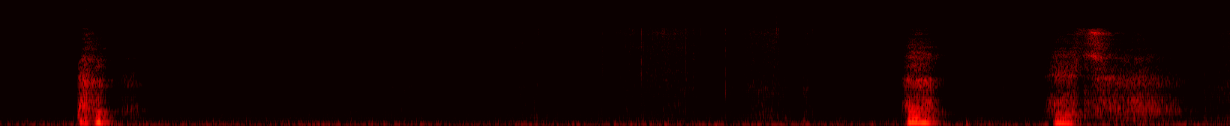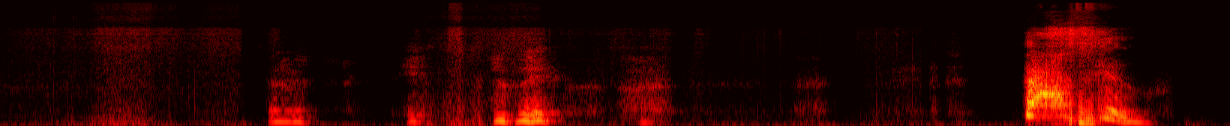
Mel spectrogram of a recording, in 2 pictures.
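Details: Repeated sneezing after pepper exposure: several abrupt explosive bursts with quiet gaps and breathy intakes between, ending in one very loud forceful sneeze.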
